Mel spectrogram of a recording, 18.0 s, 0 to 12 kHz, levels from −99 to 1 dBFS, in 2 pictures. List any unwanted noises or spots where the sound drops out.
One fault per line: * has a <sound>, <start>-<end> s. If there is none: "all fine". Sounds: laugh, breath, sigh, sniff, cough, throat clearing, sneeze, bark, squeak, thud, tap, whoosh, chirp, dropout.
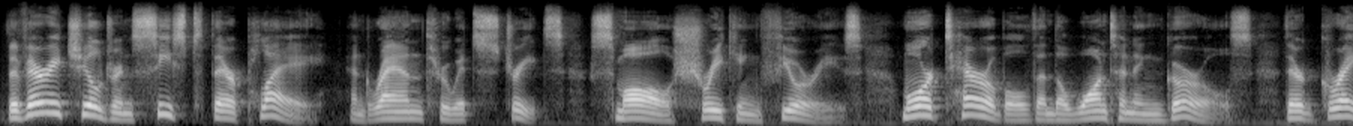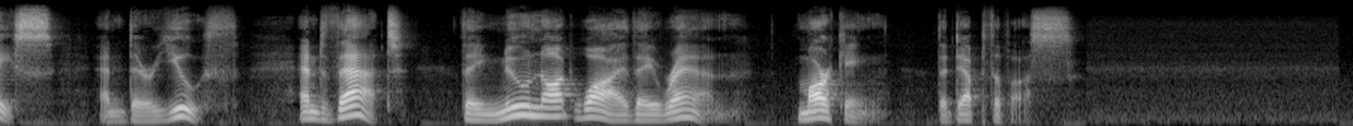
all fine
